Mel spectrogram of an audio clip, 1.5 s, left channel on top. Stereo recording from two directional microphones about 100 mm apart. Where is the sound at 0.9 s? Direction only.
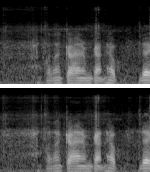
25° left (ahead or behind).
